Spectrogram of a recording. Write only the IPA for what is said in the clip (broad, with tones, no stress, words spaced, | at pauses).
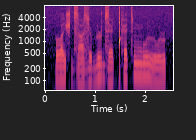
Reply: lˠi˨˦ʃd͡za˨ zʏ˨bʉ˧ɭd͡zɛ˨ ǃʰɛ˧t͡smːu˦lːu˧ɭ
